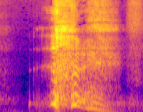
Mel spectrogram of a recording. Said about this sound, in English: I have a cough, but I'm okay.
